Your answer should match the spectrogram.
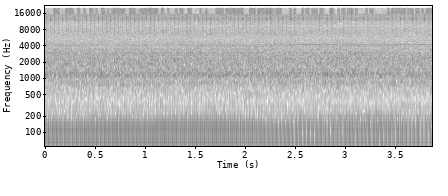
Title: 2nd Gen 3.5 EcoBoost V6 Engine Knocking, Rattling - 29K Mile 2018 F-150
